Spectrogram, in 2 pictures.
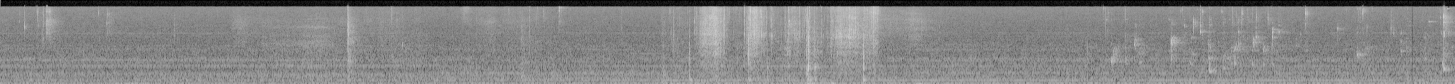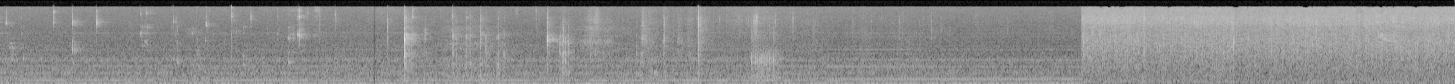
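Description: Close, wet sounds of juicy mango and juice: squishing, dripping, and juice poured from a carton into a glass. Scattered small clicks sit over a steady low hum, which gives way to a steady hiss near the end.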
